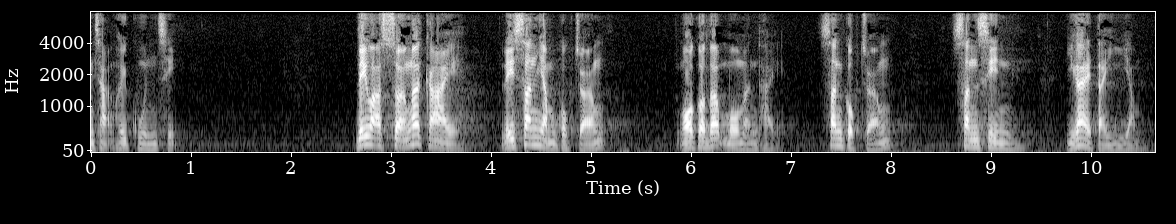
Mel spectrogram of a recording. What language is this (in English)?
Cantonese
